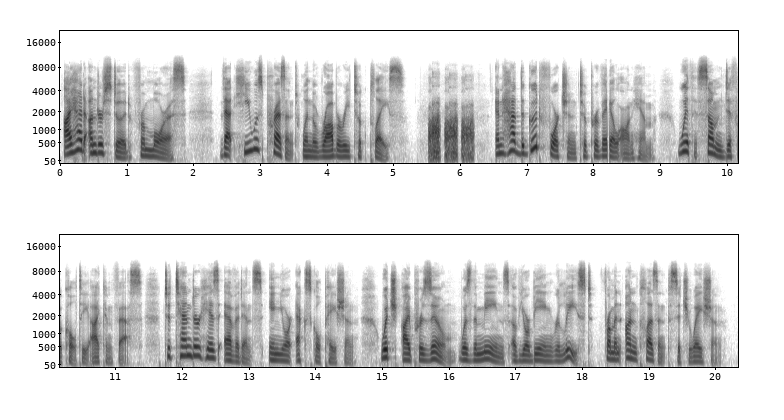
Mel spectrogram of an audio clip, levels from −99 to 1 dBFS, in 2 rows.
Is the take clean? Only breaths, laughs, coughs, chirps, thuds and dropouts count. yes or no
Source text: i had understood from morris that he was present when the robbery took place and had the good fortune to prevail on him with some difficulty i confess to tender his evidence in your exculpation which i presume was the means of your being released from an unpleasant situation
no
